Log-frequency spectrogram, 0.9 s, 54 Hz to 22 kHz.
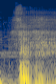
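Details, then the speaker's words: Sleep apnea example: a snoring partner stops breathing for a few seconds, then gives a single loud, deep snort as breathing resumes. "Caso 2. Tu pareja ronca. Se detiene por unos segundos y luego hace un resoplido fuerte como si volviera a respirar."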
